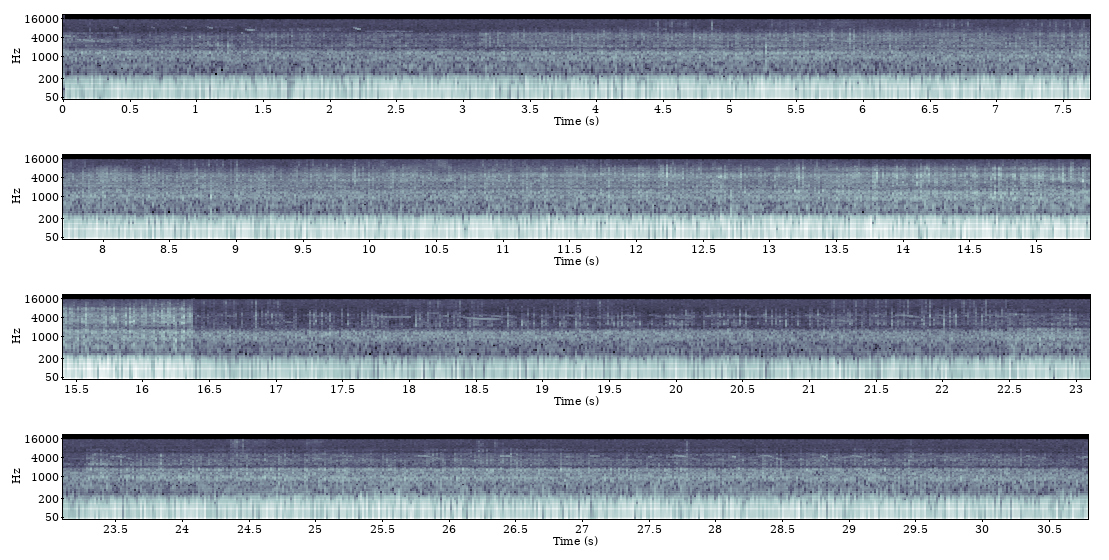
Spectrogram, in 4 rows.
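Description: Distant drone of a B-25 Mitchell's twin radial engines as the bomber approaches to land, over a heavy low rumble, growing louder through the first half. About halfway through the sound cuts off suddenly to a quieter drone that swells again near the end as another approach comes in.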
